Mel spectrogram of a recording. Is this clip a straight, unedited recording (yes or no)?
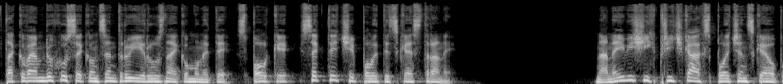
no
